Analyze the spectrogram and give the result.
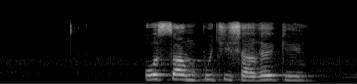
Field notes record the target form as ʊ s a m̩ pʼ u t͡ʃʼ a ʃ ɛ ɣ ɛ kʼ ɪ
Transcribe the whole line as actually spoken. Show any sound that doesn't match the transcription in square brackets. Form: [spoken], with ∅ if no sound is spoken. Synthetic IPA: ʊ s a m̩ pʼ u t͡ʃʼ [i] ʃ [a] ɣ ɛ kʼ ɪ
